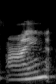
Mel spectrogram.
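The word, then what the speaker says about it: ع: So you see this ayn, how do you pronounce that? Ayn. This, yeah, so it has to be slightly tightened and slightly sort of strong.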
